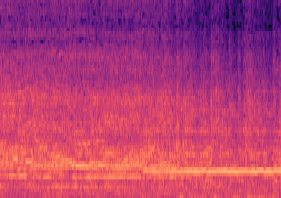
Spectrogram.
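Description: Loud music playing from towering stacks of DJ speaker cabinets, with pulsing bass and a long, high held tone coming in about halfway through.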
